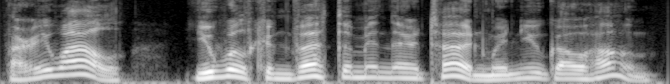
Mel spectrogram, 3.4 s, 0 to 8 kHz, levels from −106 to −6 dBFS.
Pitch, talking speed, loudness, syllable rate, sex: 150 Hz, 235 wpm, -18 LUFS, 5.0 syllables/s, male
